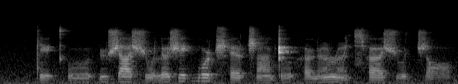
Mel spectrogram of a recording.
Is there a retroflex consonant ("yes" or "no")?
yes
